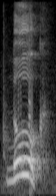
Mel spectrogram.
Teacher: દાખલા તરીકે અહીંયા દુઃખ શબ્દ છે તો દુઃખ શબ્દમાં આપણે દુહુક શબ્દ બોલતા નથી. દુઃખ શબ્દ વિસર્ગ આવે છે પણ આપણે દુહુક શબ્દ બોલતા નથી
